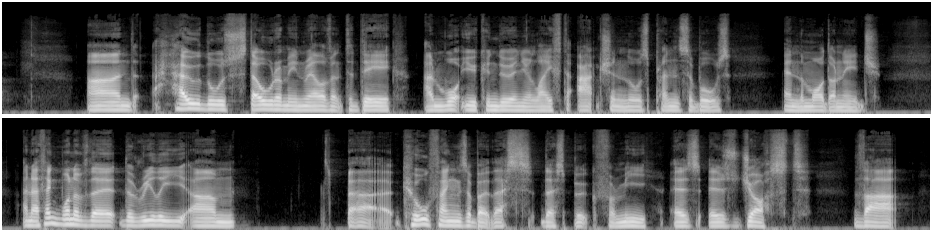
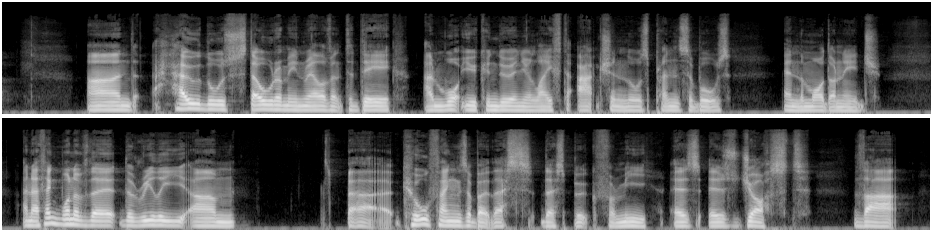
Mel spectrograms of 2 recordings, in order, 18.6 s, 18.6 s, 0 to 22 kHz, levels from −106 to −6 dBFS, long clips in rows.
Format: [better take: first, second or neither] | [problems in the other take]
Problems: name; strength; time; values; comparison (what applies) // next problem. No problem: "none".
neither | none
